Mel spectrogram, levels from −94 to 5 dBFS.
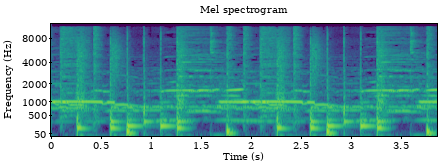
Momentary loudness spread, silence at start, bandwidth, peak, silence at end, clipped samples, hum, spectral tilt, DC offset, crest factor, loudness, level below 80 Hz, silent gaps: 3 LU; 0 s; 11.5 kHz; -2 dBFS; 0 s; under 0.1%; none; -4 dB/octave; under 0.1%; 16 dB; -18 LUFS; -34 dBFS; none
